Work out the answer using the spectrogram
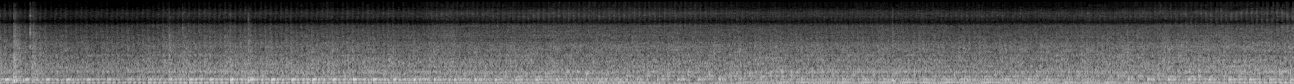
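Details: Vintage "77" diesel tractor that sat two days with an empty tank. After refuelling it fires right up into a steady, even diesel idle with no misses or surging.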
